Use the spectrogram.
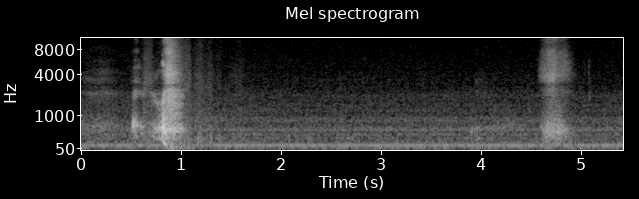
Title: Induced stuck sneezes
